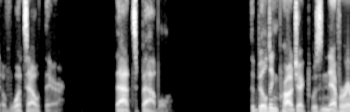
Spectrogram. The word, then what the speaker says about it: Babel: In Hebrew, Babel sounds like the word Balal, which means to confuse.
